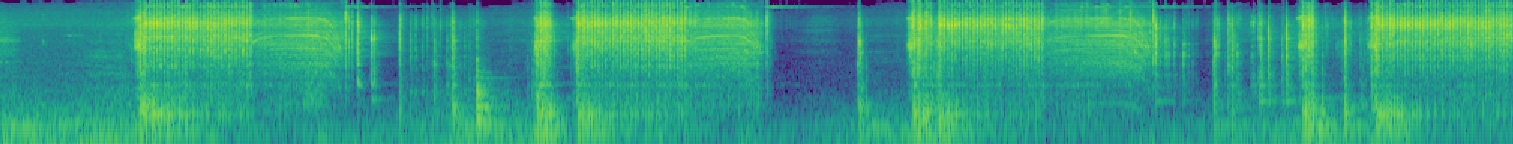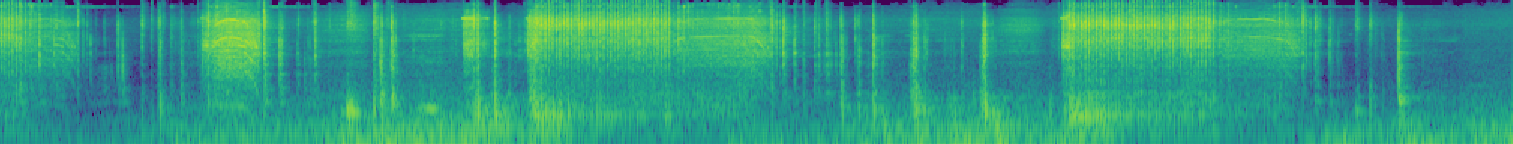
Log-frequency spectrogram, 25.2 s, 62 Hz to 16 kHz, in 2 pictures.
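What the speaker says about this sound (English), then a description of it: "So let's bust the wheels off. And the Milwaukee impact." Milwaukee impact wrench removing the wheels from a Ford Super Duty truck, using a 7/8 socket: loud repeated bursts of rapid hammering, each a few seconds long with short pauses between, close up.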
